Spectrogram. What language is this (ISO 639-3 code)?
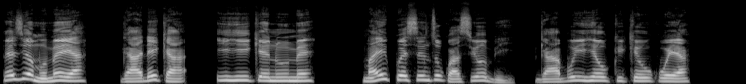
ibo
